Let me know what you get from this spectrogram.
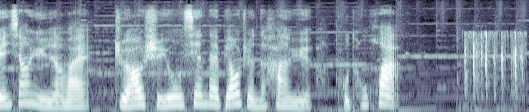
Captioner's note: Mandarin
